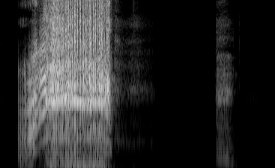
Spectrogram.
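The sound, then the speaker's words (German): A person loudly imitates a cat's scream: one long, strained, high yowl lasting about a second, followed after a pause by a short, quieter vocal sound. “Hast du schon mal eine Katze schreien hören?”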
